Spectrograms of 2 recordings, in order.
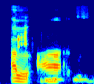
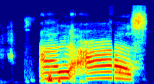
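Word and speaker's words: العاص: আমর ইবনে আল আস আল আস মানে হচ্ছে আশ আর কি সেটা হচ্ছে আইন দিয়ে উচ্চারণ আরবিতে আইন দিয়ে ঠিক আছে শুরুতে হচ্ছে আলিফ লাম আল এরপরে আইন আলিফ সদ আশ তাহলে কি হবে আব্দুল্লাহ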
